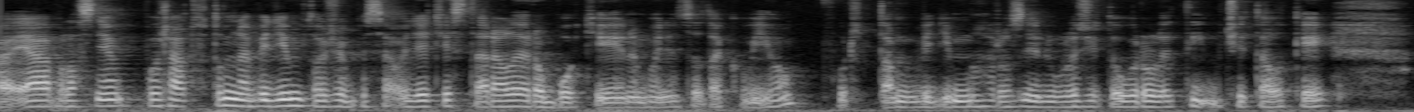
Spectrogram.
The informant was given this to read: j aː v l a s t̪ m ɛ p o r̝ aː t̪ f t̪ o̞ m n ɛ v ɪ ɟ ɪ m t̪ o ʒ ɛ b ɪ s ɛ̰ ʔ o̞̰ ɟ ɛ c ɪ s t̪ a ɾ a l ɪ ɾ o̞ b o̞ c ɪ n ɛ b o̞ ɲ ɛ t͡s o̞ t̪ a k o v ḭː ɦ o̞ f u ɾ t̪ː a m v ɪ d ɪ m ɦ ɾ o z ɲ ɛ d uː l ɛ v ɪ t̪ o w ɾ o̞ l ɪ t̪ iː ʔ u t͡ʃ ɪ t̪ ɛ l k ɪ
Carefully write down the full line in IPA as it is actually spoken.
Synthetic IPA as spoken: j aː v l a s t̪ ɲ ɛ p o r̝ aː t̪ f t̪ o̞ m n ɛ v ɪ ɟ ɪ m t̪ o ʒ ɛ b ɪ s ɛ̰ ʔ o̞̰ ɟ ɛ c ɪ s t̪ a ɾ a l ɪ ɾ o̞ b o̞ c ɪ n ɛ b o̞ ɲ ɛ t͡s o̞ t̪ a k o v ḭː ɦ o̞ f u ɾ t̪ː a m v ɪ ɟ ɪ m ɦ ɾ o z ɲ ɛ d uː l ɛ ʒ ɪ t̪ o w ɾ o̞ l ɪ t̪ iː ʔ u t͡ʃ ɪ t̪ ɛ l k ɪ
